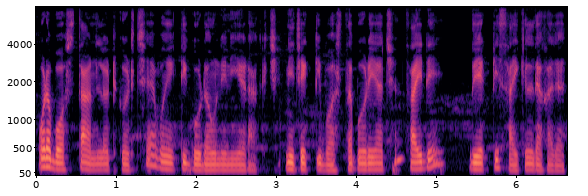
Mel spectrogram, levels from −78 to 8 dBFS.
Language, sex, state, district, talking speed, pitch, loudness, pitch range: Bengali, male, West Bengal, Dakshin Dinajpur, 170 wpm, 110 Hz, -22 LUFS, 100-120 Hz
